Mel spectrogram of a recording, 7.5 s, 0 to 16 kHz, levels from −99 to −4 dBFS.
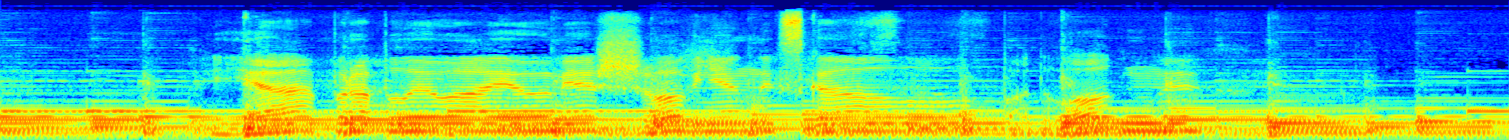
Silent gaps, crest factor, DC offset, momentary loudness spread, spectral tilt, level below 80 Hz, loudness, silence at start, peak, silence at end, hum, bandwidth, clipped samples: none; 16 dB; under 0.1%; 5 LU; -5.5 dB/octave; -44 dBFS; -24 LUFS; 0 s; -8 dBFS; 0 s; none; 13 kHz; under 0.1%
